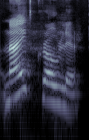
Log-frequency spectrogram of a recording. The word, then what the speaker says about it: Nightcrawler: Bueno, la película es Night, bueno, no sé cómo se pronuncia, pero Nightcrawler. Esta, hombre, bueno, y lo has pronunciado muy bien, de Jake Gyllenhaal, pero bueno.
